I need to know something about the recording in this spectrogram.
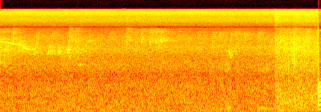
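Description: Outdoor forest ambience: a steady background hiss with one brief, faint bird chirp near the start, and the noise swelling slightly near the end.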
